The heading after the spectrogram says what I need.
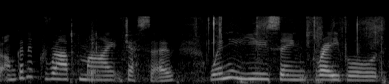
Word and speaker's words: gesso: okay so this is the G so good gesso say it like that g good I actually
